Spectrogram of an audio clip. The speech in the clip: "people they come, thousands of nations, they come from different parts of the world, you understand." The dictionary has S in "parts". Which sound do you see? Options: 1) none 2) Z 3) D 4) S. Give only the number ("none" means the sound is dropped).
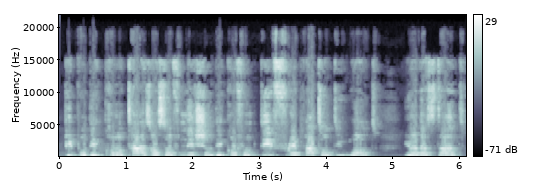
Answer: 1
